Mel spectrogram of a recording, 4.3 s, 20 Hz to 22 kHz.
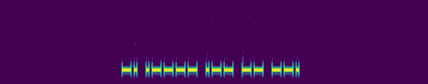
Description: Morse code, heard as a keyed tone, about 43 wpm, 700 Hz. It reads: N1WMG
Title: USA Call Signs - 5 Characters - 6x Character Spacing - 40wpm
